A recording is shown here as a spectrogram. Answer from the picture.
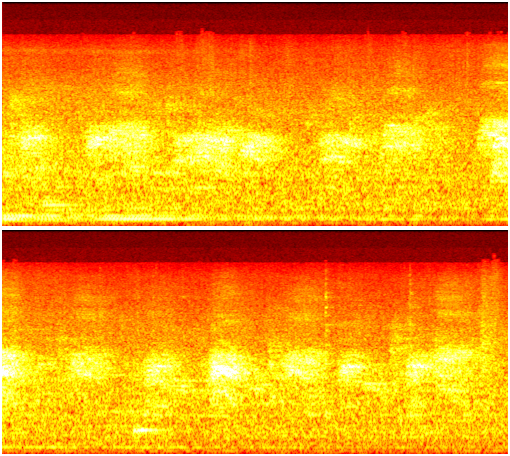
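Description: Faint repeated bird calls, about one or two a second, over near silence.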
